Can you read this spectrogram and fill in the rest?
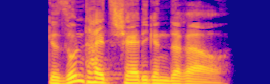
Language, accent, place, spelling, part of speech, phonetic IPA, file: German, Germany, Berlin, gesundheitsschädigenderer, adjective, [ɡəˈzʊnthaɪ̯t͡sˌʃɛːdɪɡəndəʁɐ], De-gesundheitsschädigenderer.ogg
- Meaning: inflection of gesundheitsschädigend: 1. strong/mixed nominative masculine singular comparative degree 2. strong genitive/dative feminine singular comparative degree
